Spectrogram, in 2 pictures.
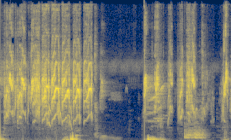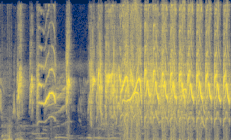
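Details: Sunbird lure song to coax a bird into singing. Short high twittering bursts and looping whistles alternate with gaps and soft low knocks, then a sustained fast, buzzy trill.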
